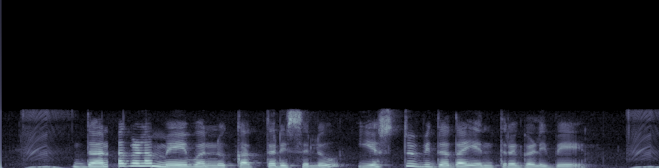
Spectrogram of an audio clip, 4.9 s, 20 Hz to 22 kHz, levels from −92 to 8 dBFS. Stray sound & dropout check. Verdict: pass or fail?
fail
